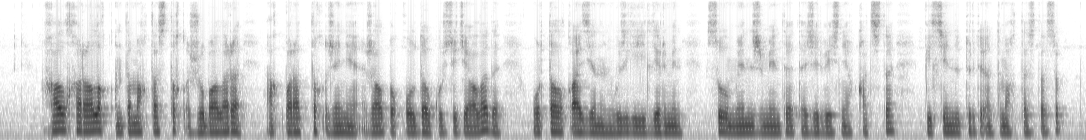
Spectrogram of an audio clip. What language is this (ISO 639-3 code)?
kaz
